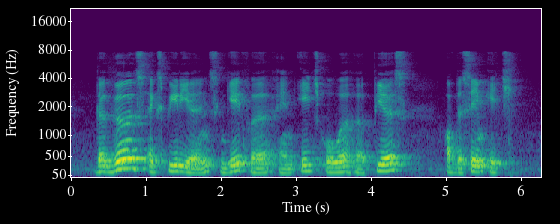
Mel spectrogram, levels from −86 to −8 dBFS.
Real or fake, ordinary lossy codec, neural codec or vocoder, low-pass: real; none; none; none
